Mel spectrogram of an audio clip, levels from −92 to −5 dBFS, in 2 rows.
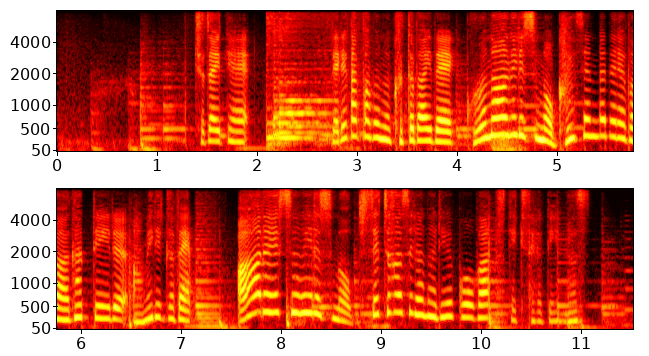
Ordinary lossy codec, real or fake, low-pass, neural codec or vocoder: none; fake; none; codec, 16 kHz, 0.5 kbps, X-Codec, HuBERT features, trained on balanced general audio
